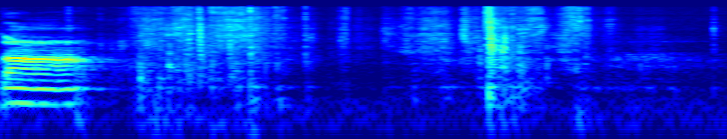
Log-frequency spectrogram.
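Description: A page of a book rustles as it is turned.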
